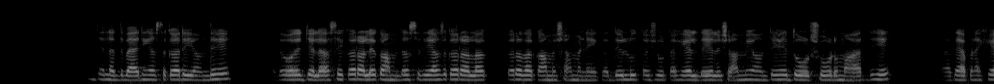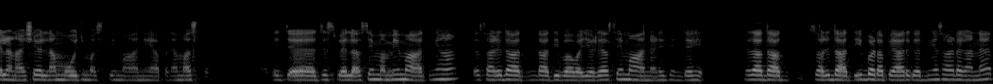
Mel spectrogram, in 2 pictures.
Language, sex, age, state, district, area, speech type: Dogri, female, 18-30, Jammu and Kashmir, Reasi, rural, spontaneous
